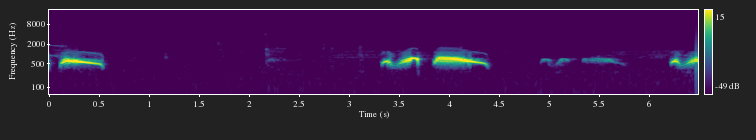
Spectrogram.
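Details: Spotted dove coo in thúc gù style, used to provoke rival doves: a long falling coo, then a full phrase of two short notes and a sustained descending coo, followed by soft wavering murmurs.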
